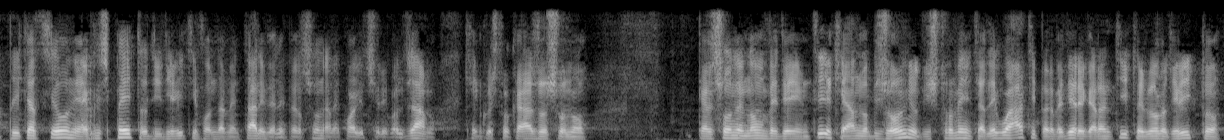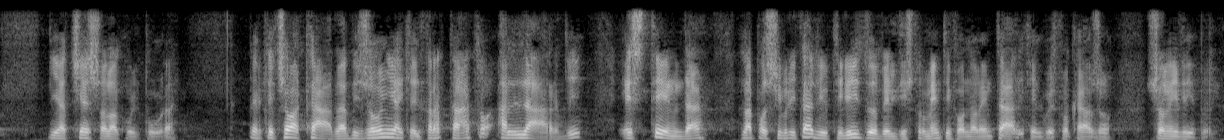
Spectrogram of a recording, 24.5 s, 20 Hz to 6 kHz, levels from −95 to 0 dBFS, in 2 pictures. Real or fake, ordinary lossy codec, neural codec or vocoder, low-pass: fake; none; codec, 16 kHz in and 24 kHz out, 1.1 kbps, FireRedTTS-2 codec; 5.4 kHz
